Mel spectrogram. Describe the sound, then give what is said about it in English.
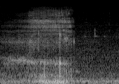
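A single airy slurp of hot Ritual Coffee being sipped, lasting about half a second, with no one speaking. “Maybe one more sip of this, and I'll give you my guess.”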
